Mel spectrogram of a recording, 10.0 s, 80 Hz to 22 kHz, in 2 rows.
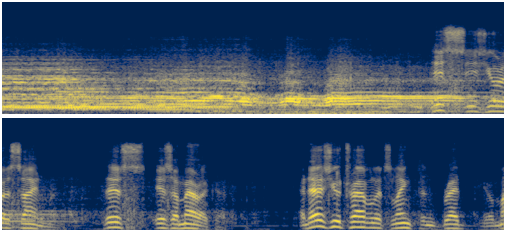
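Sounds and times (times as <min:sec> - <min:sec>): orchestral brass chord: 0:00.0 - 0:05.2.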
